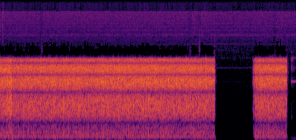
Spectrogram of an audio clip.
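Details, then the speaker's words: Steady, harsh electronic buzz holding one pitch, cutting out briefly then returning; an unknown alarm in a vintage tube-type CB radio station setup, seemingly not affecting transmission. "Something's buzzing. Hold on, there's something buzzing."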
